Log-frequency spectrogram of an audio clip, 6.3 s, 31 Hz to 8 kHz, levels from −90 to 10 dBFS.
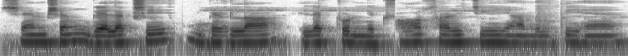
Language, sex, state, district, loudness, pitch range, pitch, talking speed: Hindi, male, Uttar Pradesh, Etah, -18 LUFS, 120-130 Hz, 125 Hz, 95 wpm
